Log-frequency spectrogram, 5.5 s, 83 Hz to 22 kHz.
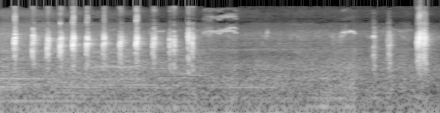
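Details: Streak-eared Bulbul nestlings, nine days old, in Ubon Ratchathani, Thailand, 11 April 2023: a rapid, steady string of about a dozen short, clicky chips, then a pause with thin whistles from other birds, and a final loud pair of chips.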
